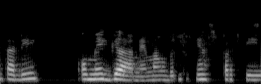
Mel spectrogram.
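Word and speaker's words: ω: W itu juga bacanya bukan W ya, itu omega.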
